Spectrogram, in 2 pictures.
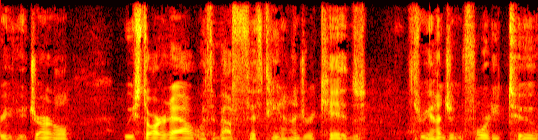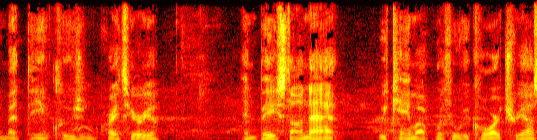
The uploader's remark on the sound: Recorded at Vision By Design.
